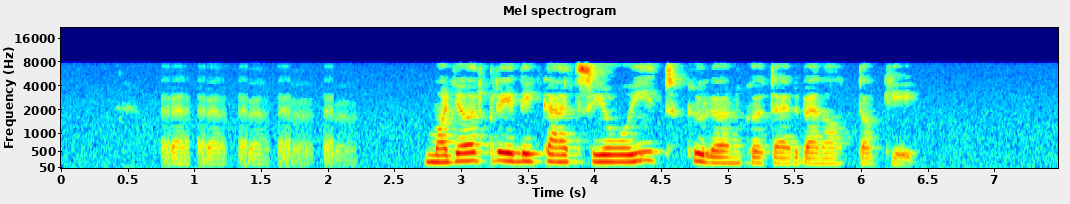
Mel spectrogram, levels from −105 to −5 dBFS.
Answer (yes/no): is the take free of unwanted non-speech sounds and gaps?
no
